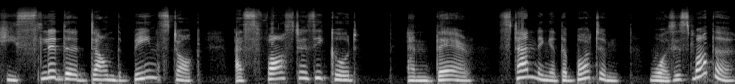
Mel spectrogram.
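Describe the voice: The background stays quiet. Someone does plain reading aloud, the intonation lively.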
